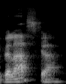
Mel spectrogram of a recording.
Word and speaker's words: Velasca: So really excited to have you today and to learn more about your company, Velasca. Am I saying that correctly? – Yeah, perfectly. Velasca. That's an excellent way to pronounce it.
